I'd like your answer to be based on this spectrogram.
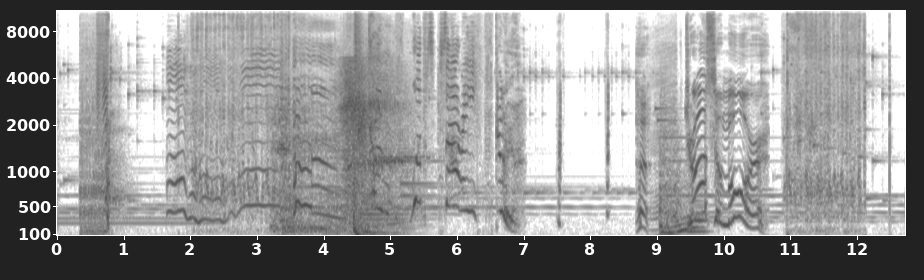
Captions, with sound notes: [humming] Ah! Whoops! Sorry! Draw some more.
